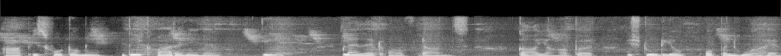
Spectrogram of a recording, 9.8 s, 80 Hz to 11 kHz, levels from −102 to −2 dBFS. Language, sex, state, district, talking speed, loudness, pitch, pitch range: Hindi, female, Rajasthan, Bikaner, 115 wpm, -18 LUFS, 185 Hz, 170-200 Hz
